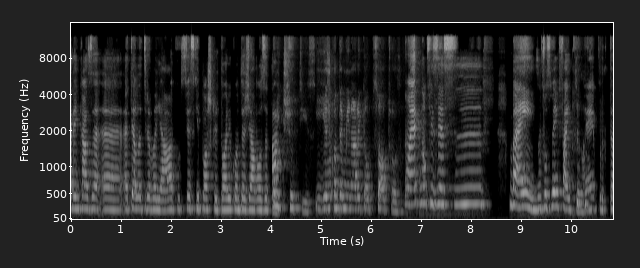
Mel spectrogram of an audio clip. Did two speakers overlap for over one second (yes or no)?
no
